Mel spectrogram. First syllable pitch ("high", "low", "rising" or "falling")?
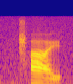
falling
